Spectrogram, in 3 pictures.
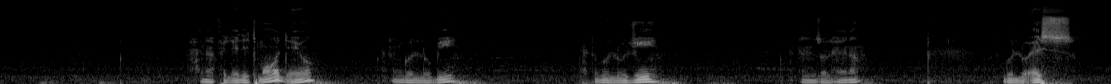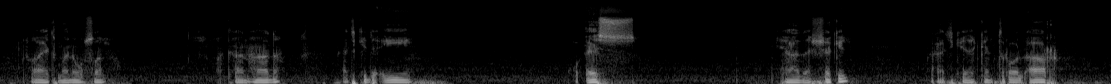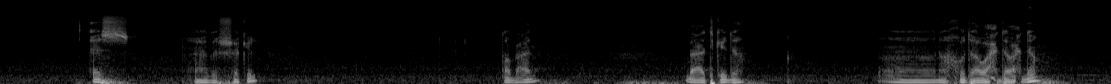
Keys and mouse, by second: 0.5 a, 5.9 b, 5.9 g, 10.3 s, 14.6 e, 17.2 s, 20.9 ctrl+r, 23.1 s, 29.9 alt+click, 31.8 1.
